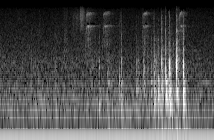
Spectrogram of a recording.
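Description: Small plastic bottle of two-stroke oil draining upside down into a plastic gas can, glugging as air bubbles back into it: faint at first, then a quick run of gurgles and clicks in the last second or so.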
